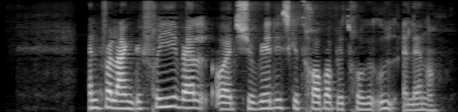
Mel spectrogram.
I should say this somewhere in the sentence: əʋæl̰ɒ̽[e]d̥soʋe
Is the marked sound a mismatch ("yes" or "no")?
yes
